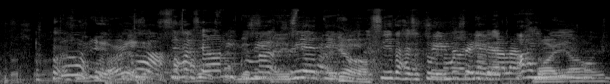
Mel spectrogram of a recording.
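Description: A steady murmur of many overlapping voices, a busy hubbub of indoor chatter with no single speaker standing out and a few soft chuckles mixed in, from a group gathered for the second read-through rehearsal of a summer radio musical.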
